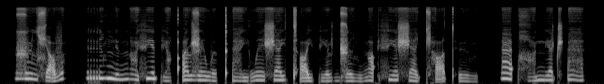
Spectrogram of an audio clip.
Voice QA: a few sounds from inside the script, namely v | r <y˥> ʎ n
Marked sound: correct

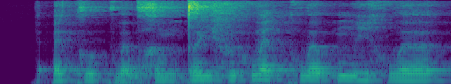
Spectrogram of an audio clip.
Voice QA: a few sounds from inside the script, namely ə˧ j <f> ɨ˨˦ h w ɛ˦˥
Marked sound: correct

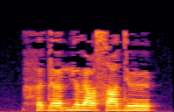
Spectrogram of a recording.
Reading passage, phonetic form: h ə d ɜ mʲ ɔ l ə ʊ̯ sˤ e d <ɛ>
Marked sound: incorrect: ø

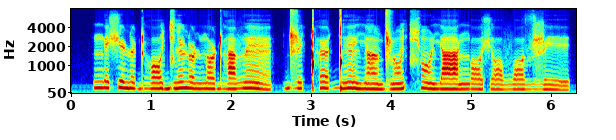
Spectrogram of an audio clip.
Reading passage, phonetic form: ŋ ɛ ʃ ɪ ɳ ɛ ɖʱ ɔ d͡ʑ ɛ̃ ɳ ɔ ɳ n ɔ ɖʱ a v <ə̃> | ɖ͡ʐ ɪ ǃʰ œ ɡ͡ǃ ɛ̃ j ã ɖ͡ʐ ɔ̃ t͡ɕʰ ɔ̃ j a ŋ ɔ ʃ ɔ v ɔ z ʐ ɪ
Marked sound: incorrect: ɛ̃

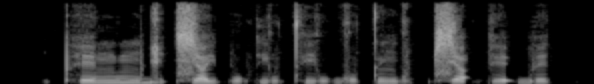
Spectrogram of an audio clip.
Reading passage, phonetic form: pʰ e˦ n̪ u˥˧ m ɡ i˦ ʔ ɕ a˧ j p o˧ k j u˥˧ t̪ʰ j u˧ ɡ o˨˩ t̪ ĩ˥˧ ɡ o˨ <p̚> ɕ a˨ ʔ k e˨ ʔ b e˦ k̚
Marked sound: correct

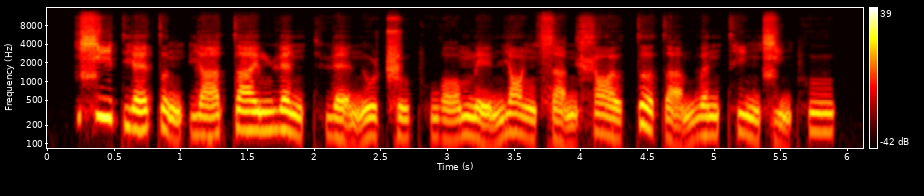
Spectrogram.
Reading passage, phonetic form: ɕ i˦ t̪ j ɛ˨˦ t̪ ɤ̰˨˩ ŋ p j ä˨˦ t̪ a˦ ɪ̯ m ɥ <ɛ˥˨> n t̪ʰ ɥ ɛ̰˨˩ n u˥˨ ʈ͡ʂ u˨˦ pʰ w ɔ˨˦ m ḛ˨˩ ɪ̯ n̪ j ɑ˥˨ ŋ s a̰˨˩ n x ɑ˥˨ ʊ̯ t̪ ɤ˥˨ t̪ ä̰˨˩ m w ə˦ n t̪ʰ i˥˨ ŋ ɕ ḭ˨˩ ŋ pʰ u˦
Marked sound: correct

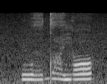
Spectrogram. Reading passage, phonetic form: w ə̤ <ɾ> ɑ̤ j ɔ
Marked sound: incorrect: d̪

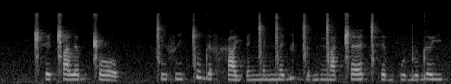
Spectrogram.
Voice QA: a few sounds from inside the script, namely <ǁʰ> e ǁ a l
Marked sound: correct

